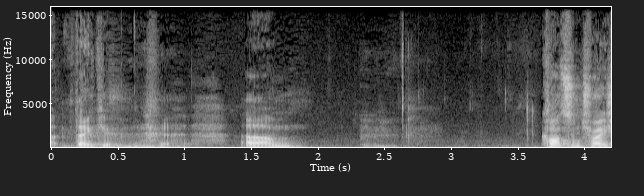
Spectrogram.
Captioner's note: chuckles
